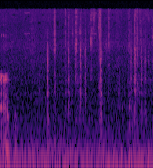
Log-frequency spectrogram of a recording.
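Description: Near silence with faint, scattered light clicks and taps: a takeout food container being handled and uncovered.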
